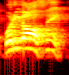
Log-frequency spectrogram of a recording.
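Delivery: loud mock group poll; a mock call for a vote; mock loud question. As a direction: blurt it out to the room. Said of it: "He's not gonna say".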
